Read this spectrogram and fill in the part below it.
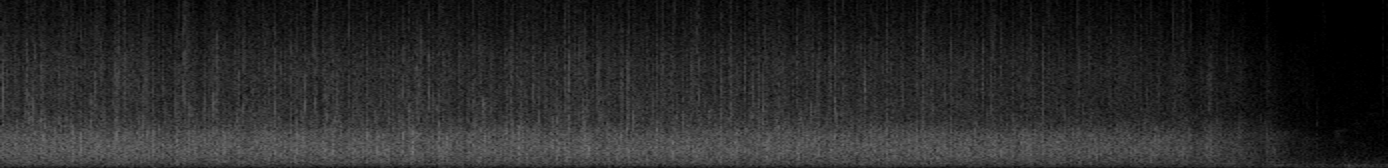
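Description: A large audience applauds loudly in an echoing hall, then the applause dies away.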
